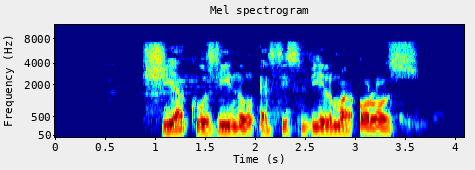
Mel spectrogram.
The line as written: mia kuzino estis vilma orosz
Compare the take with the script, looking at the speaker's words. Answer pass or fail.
fail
